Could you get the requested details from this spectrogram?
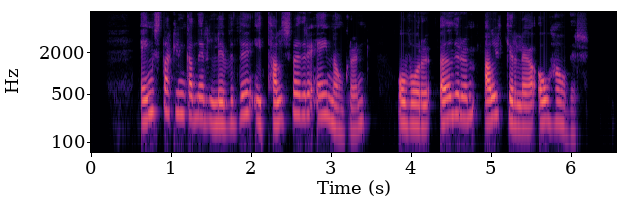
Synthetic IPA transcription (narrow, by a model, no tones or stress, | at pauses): ejnst̪ahkliŋkat̪nɪɾlɪvðʏʔit̪ʰalsvɛjðɾɪʔeːjnawŋkɾʏn | ɔɣvɔɾʏœðɾʏmalcɛɾlɛɣaʔoːwɦaːwvɪɾ̥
